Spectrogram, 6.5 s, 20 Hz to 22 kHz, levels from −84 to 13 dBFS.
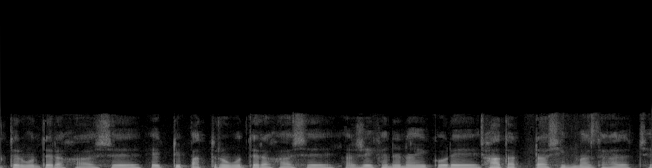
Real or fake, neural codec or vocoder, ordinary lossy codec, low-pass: real; none; AAC, 32 kbps; 7.2 kHz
